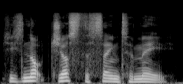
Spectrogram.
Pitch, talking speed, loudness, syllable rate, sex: 135 Hz, 230 wpm, -18 LUFS, 4.4 syllables/s, male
